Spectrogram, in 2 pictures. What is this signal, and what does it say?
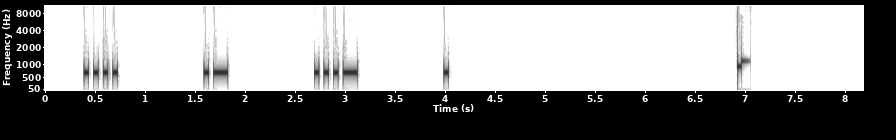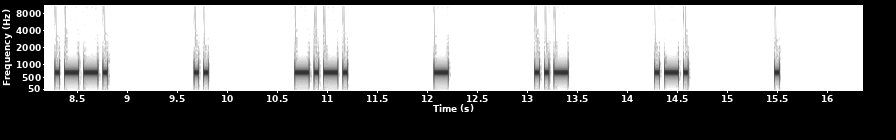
Morse code, heard as a keyed tone, about 25 wpm, spaced as for 9 wpm, 700 Hz. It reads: HAVE PICTURE
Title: 6x Character Spacing - Top 300 Words - 25wpm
